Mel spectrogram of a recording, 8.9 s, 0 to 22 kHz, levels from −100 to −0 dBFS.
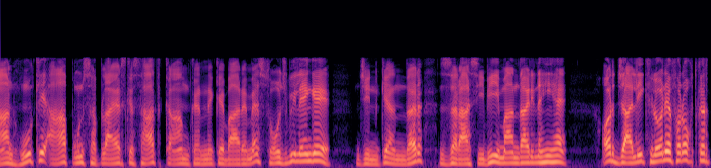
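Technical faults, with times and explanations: No technical faults are audible.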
